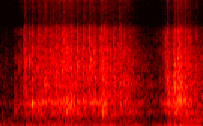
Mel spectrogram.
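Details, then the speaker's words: Small omni wheels on a VR motorized shoe platform, rolled on a rubber mat: loud, rapid rattling clatter in two bursts; the three black perimeter rollers are spaced too far apart, so the wheels bump. "And the wheels started turning, as you can see, well, as you can hear, but they were bumpy and loud."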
